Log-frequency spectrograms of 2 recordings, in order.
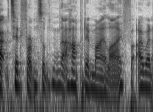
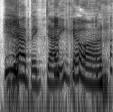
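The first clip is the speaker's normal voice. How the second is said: loud, higher, laughing mock encouragement; mock bedroom urging; 4 semitones higher, 6 dB louder than usual. Friend joking as a woman on top, loud mock urging. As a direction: egg them on loudly, hammed-up.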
